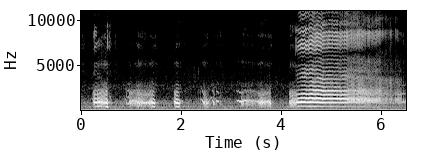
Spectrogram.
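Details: Infant with hiccups: a series of short fussing whimpers building into a sustained wailing cry.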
